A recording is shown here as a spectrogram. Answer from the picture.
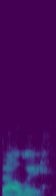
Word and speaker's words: Ballet: we chose the name balle balle pronounces the same in many languages it's like art from its female-friendly all these names are all geek all guys right we want to target more woman won't bring more women onto the space so not that it's a feminine name per se but we really wanted something that's easy for people to pronounce so it's ballet yeah and also not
